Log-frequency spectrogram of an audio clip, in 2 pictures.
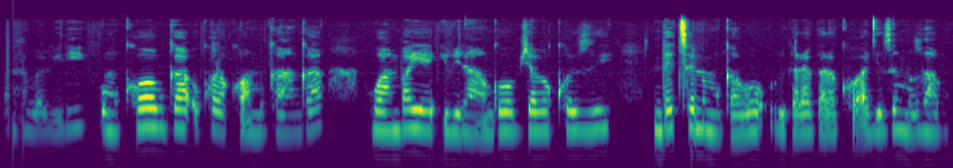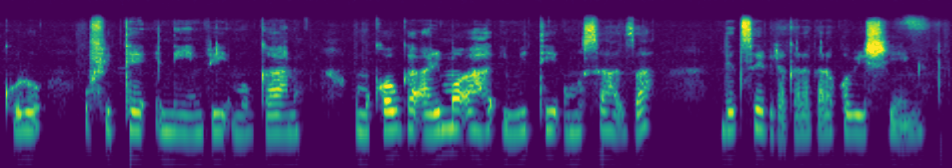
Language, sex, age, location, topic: Kinyarwanda, female, 18-24, Kigali, health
